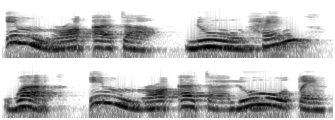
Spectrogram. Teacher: we will pronounce this hamza, the sound of a. One count.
